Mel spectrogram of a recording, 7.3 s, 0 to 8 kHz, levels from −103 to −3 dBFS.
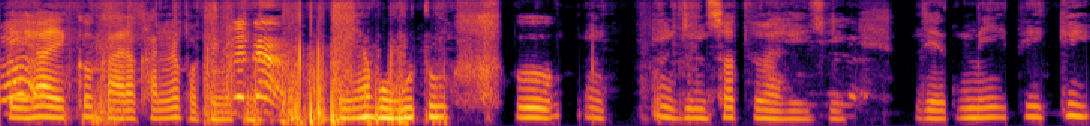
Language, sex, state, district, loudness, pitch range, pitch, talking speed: Odia, female, Odisha, Khordha, -20 LUFS, 200-235 Hz, 220 Hz, 115 wpm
